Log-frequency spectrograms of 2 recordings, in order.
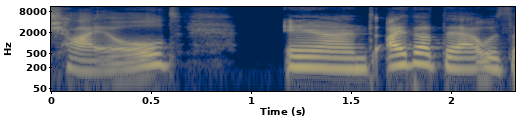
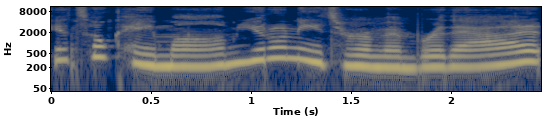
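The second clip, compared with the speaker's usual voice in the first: put-on childlike voice with a patronizing, talking-down tone; 3 semitones higher than usual. Acting out people telling a parent not to remember: imitating a patronizing tone. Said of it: "that kind of tone that I was using".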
